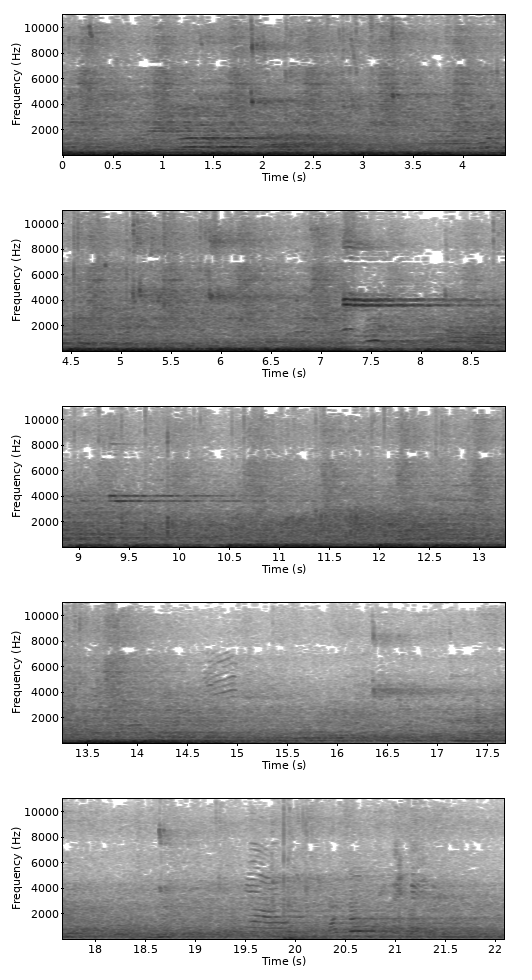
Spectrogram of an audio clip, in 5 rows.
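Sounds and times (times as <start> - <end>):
players' voices: 0.0 - 22.0
basketball bouncing on court: 1.4 - 6.8.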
